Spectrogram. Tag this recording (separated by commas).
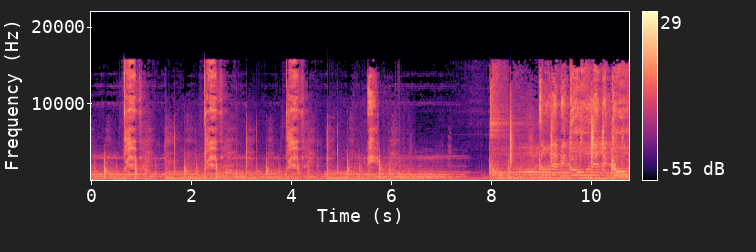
Singing, Music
